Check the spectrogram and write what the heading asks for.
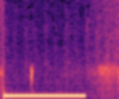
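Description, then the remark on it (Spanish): A single steady telephone tone as a phone call connects, loud and mid-pitched, holding unbroken for just over a second before cutting off abruptly, leaving faint line hiss behind. “A ver, ahí entró la llamada, no haga ruido.”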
